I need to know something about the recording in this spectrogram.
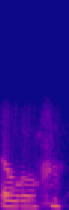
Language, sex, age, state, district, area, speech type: Bodo, female, 18-30, Assam, Baksa, rural, conversation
